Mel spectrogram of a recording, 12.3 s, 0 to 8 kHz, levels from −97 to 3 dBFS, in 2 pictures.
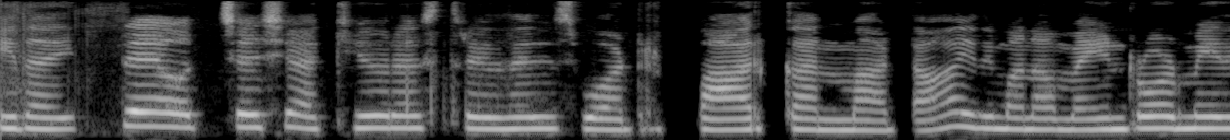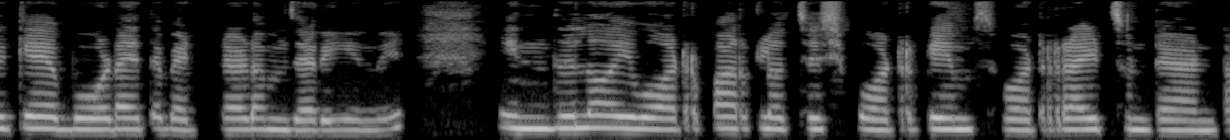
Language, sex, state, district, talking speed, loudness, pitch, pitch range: Telugu, female, Andhra Pradesh, Anantapur, 130 wpm, -29 LUFS, 240 Hz, 230-255 Hz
